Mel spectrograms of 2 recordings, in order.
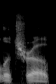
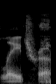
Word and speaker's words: Latrobe: class together, Latrobe, or because it's not Latrobe, it's Latrobe. It is. I've been mispronouncing it for 63 years.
